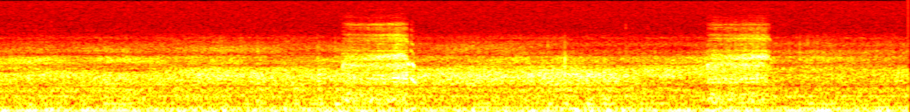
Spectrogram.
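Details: Two barn owls in a nest box at the University of Florida call quietly while preening each other in the breeding season. Two short breathy, hissing notes sound nearly two seconds apart against a steady low rumble.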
